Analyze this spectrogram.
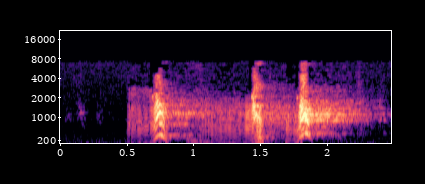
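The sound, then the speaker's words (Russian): A dog barks three times, the sharp barks spaced unevenly over about a second, with a steady tonal drone continuing underneath. “А слышал я, будто ты хвастала, что по собачьи понимаешь.”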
